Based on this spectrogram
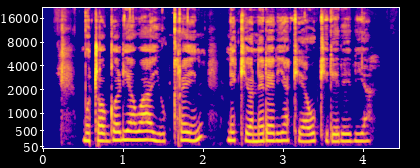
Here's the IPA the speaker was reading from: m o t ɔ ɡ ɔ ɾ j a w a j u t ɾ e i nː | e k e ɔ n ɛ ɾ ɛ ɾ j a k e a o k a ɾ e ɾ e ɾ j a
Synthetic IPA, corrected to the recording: m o t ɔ ɡ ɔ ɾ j a w a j u k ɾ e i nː | e k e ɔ n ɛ ɾ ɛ ɾ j a k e a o k i ɾ e ɾ e ɾ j a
